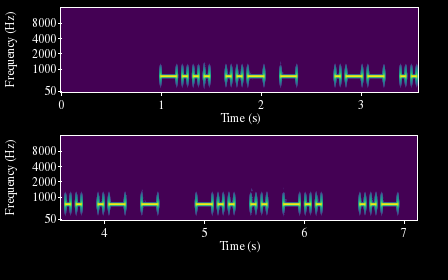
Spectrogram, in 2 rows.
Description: Morse code, heard as a keyed tone, about 21 wpm, 700 Hz. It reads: BUT WHAT DID U
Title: Sentences from Top 100 Words and Abbreviations 22wpm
